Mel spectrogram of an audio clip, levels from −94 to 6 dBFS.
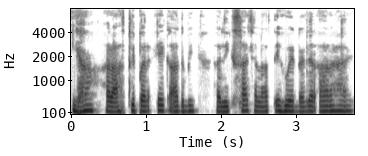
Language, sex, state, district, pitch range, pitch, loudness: Hindi, male, Jharkhand, Ranchi, 135-150 Hz, 145 Hz, -17 LUFS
